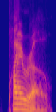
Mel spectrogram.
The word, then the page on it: pyro: American English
